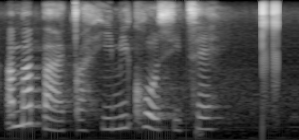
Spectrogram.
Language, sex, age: Xhosa, female, 22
